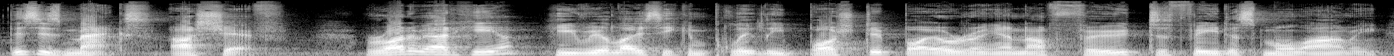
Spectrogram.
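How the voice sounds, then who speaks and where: A man's voice: mid-range voice, moderate pace. An Australian man hosting a sailing channel, reading scripted, upbeat voice-over narration.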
